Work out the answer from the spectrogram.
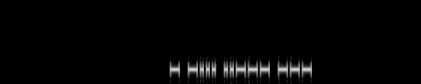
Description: Morse code, heard as a keyed tone, about 38 wpm, 700 Hz. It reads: TB2O
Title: DXCC-100 Call Signs - 4 Characters - 40wpm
